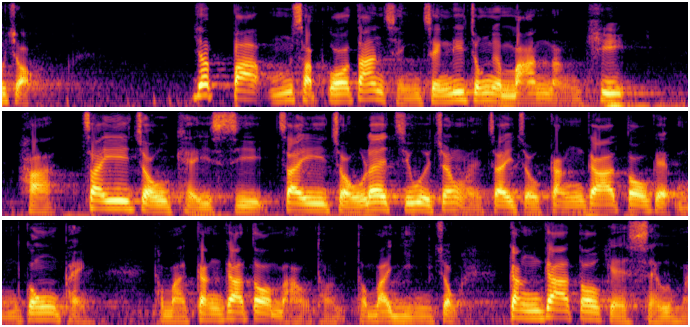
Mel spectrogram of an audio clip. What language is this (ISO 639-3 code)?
yue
